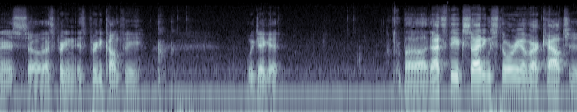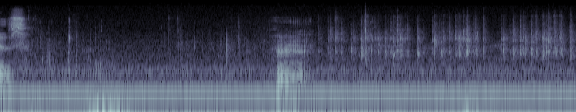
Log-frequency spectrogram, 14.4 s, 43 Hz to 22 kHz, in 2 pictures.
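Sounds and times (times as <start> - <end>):
speech: 0.0 - 2.0, 3.1 - 3.6, 4.9 - 7.6
low hum: 1.5 - 11.3
typing notes on a computer keyboard: 11.2 - 14.4.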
